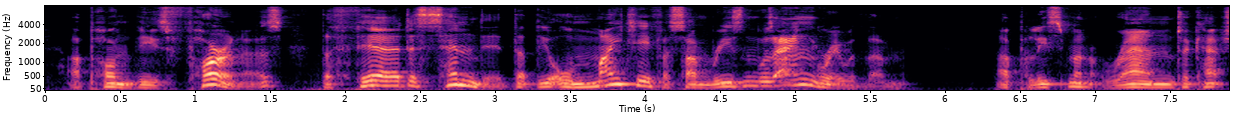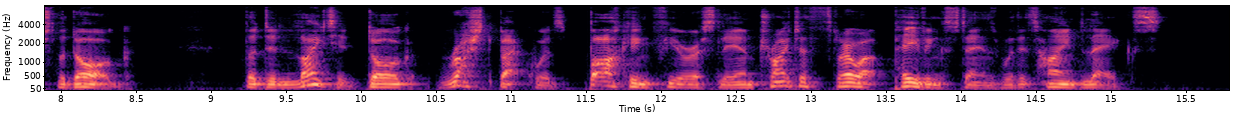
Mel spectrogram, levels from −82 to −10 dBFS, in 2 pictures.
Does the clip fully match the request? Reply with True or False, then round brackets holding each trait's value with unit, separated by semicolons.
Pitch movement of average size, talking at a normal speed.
False (6.0 semitones; 155 wpm)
